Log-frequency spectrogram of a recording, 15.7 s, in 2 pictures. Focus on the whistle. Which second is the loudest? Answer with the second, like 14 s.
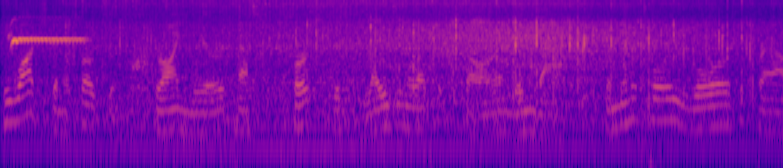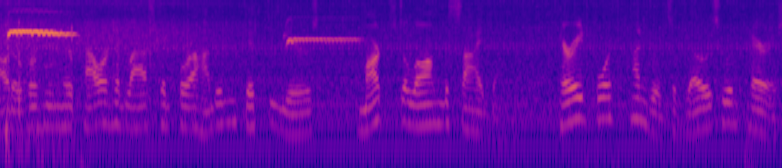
8 s.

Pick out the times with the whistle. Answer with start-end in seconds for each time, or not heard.
0.1-1.5, 7.8-8.6, 10.7-11.4.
